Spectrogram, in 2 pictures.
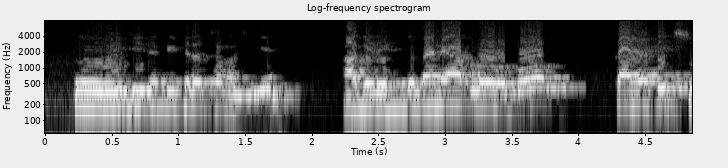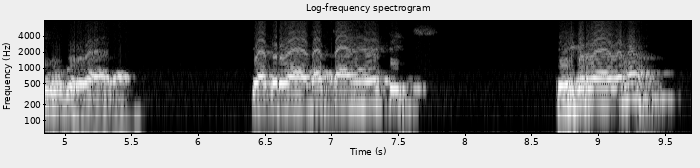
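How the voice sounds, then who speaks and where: A man talks in a high voice with very even loudness, ordinary pitch variation, and long, frequent pauses. Audible room echo and noticeable background noise fill the recording. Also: moderate pace. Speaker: tutor. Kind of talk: lecture. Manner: casual, conversational.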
